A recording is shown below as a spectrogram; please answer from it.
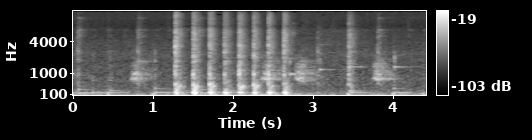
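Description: Laptop keyboard keys clicking faintly as random letters are key-mashed: a quick run of about a dozen keystrokes lasting a second and a half, with a few single keystrokes before and after.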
